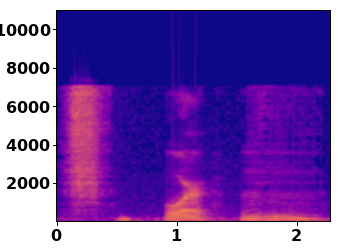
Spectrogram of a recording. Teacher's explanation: Labiodental then is a combination of your lips for labio, your dental is your teeth, right? So you put your top teeth on your bottom lip and say f, or v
